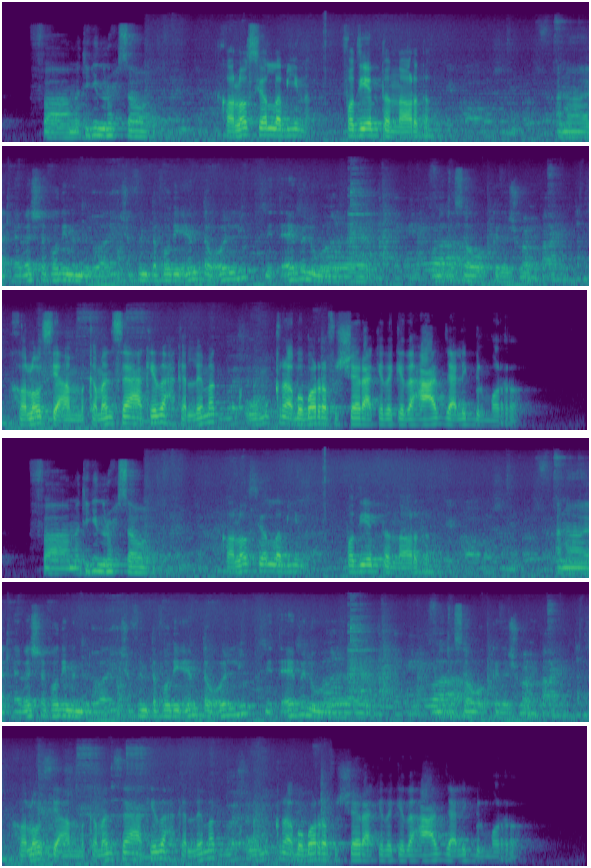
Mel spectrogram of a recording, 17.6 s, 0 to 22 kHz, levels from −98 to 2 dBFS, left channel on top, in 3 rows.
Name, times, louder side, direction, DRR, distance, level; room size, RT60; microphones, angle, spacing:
voice 1, 0.4-1.6 5.5-9.7 10.1-11.3, equal, 45° right, 1.7 m, -36 dB
sound 1, 1.4-15.1, right 2 dB, 30° right, 1.0 m, -45 dB
voice 2, 2.2-3.1 3.4-4.3 11.8-13.9 14.2-16.9, left 5 dB, 65° left, 0.6 m, -32 dB
16.0 x 12.0 x 4.3 m
head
